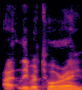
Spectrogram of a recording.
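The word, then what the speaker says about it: Liberatore: I always say his name wrong. It's Liber Liberator. Liberator.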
